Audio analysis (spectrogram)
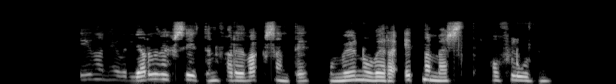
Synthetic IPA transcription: siːðanhɛvʏɾjaɾðvɛxsɪːt̪ʏnfaːɾɪðvaksant̪ɪ | ɔɣmʏːnuvɛːɾaʔejt̪̚namɛst̪ | awfluːðʏm

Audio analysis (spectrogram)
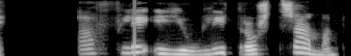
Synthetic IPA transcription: aflɪʔijuːlit̪ɾowst̪saːman

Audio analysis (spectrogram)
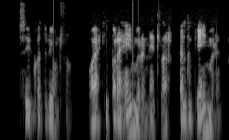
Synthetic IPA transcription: sɪːkʰvat̪ʏɾjownsɔn | ɔɣɛhcɪpaːɾaɦeːjmʏɾɪnhejt̪laɾ̥hɛlt̪ʏɾceːjmʏɾɪ̰n

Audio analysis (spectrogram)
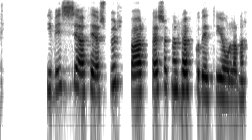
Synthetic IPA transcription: ivɪsːɪaðθejɣaɾ̥spʏr̥t̪vaɾ̥θɛsːak̚nʏlœhkʏvɪːt̪ɪjoːwlana

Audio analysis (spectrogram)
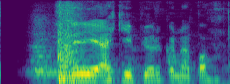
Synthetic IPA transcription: svɪðjɪɛhcɪipjœɾkʏnapawn̥t̪

